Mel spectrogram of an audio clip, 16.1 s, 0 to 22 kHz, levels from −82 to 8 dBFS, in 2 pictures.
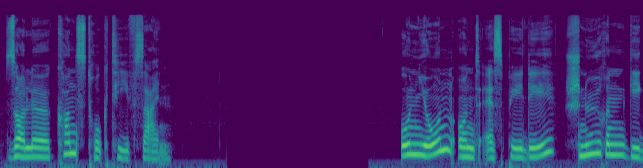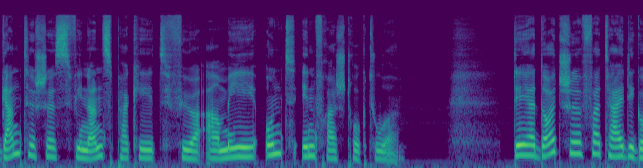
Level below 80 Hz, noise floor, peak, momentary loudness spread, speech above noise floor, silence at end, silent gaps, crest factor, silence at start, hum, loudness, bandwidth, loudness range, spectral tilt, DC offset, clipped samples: -54 dBFS; -60 dBFS; -6 dBFS; 11 LU; 39 dB; 0 s; 2.84-4.59 s; 16 dB; 0.05 s; none; -22 LUFS; 16 kHz; 8 LU; -4.5 dB/octave; under 0.1%; under 0.1%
